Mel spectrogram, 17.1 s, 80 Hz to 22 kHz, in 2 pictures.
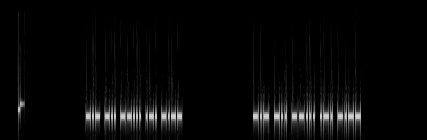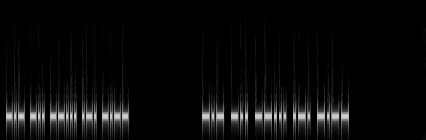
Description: Morse code, heard as a keyed tone, about 30 wpm, 700 Hz. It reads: KD7RY KD7RY KD7RY KD7RY
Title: Speed Racing - USA 2x2 Call Signs 25wpm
